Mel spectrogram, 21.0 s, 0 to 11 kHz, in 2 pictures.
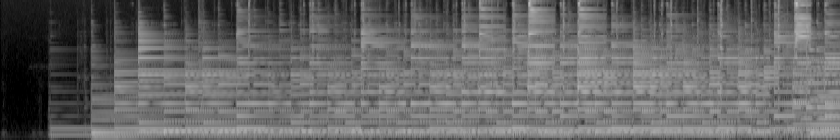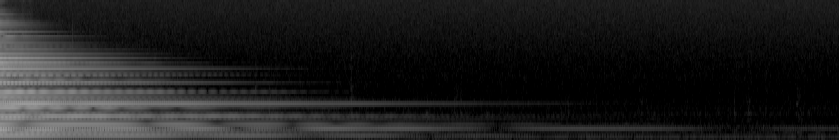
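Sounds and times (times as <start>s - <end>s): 
flamenco guitar: 0.0s - 17.6s.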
